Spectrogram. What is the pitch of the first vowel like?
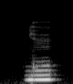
low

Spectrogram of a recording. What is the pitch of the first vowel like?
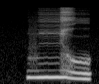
high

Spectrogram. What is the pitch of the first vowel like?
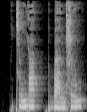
rising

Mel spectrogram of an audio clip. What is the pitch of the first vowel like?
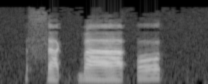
low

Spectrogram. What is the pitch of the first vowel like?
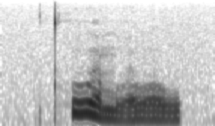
falling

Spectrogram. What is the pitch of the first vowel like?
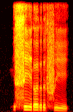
low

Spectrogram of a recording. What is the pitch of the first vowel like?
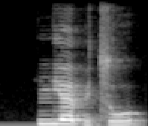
falling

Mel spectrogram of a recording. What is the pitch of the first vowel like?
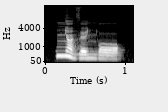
falling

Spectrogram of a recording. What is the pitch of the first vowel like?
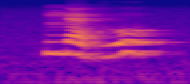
falling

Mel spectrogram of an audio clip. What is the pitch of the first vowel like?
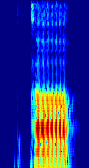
low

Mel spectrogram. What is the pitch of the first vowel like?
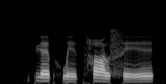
falling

